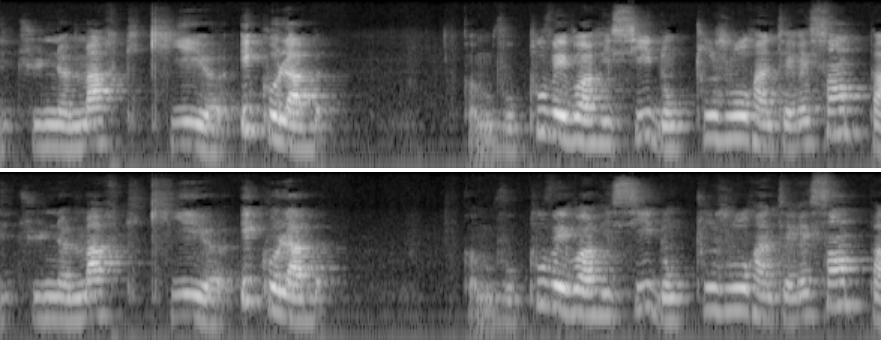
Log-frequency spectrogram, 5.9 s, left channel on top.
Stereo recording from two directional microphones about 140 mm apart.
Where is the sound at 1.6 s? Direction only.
55° left (ahead or behind).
